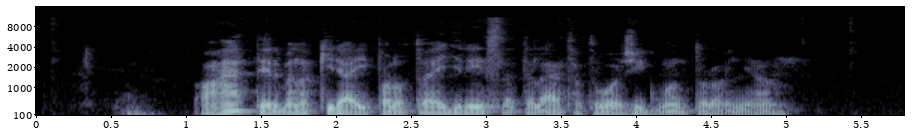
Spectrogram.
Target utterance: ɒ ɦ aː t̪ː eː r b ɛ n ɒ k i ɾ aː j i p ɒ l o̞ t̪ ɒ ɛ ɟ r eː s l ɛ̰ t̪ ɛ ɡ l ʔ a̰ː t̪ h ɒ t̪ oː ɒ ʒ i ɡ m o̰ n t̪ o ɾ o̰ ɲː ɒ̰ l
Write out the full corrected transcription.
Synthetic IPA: ɒ ɦ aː t̪ː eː r b ɛ n ɒ k i ɾ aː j i p ɒ l o̞ t̪ ɒ ɛ ɟ r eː s l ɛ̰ t̪ ɛ l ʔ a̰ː t̪ h ɒ t̪ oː ɒ ʒ i ɡ m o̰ n t̪ o ɾ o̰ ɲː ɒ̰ l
